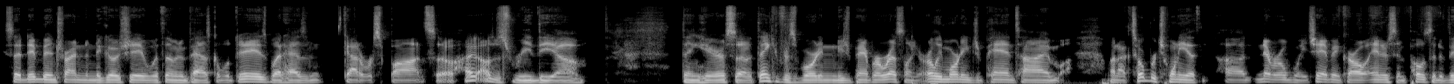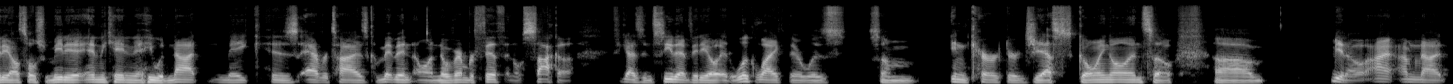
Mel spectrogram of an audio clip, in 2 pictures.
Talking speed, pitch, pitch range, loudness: 200 wpm, 100 Hz, 95-110 Hz, -20 LUFS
